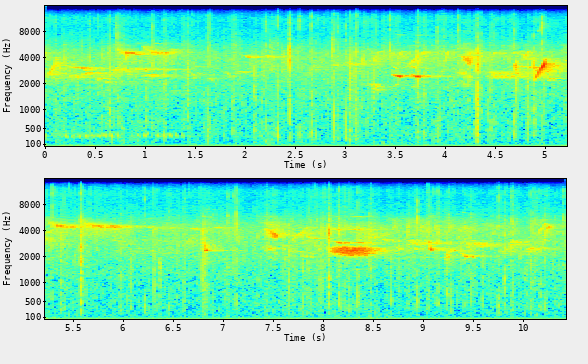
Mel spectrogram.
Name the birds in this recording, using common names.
Iiwi, Apapane, Omao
